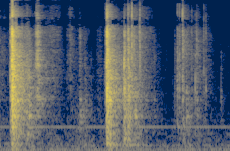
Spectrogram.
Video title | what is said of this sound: Mon Cheri, so easy, how to make cherry cordials and rose napkin | do you hear that chocolate snap? And that's because the chocolate has been tempered.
